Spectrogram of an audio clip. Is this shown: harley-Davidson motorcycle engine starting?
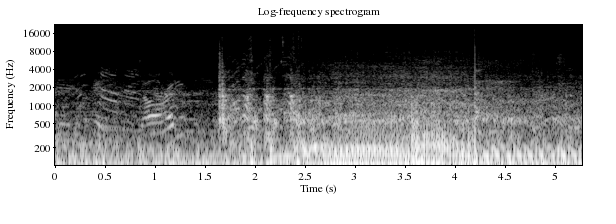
yes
